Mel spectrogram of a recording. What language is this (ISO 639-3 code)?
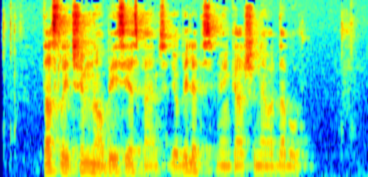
lav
